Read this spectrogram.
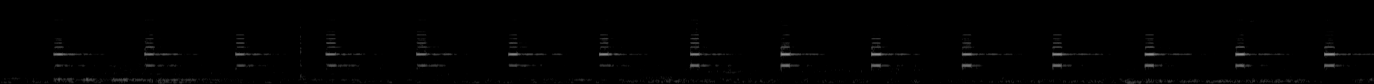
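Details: Regular short electronic beeps about 66 per minute from a dental soft tissue laser running in pulsed mode during a live periodontics demonstration, faint room noise.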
